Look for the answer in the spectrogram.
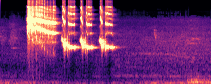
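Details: Orange-headed thrush from Singaraja, North Bali, Indonesia, singing as a lure and master recording for a young bird: a loud high burst, then three rapid downslurred whistled notes, then quiet with a faint low rumble.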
